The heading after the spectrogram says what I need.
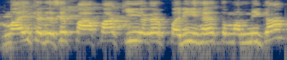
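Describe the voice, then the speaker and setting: High-voiced, shouting Indian English teacher. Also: male voice, little pitch movement, moderate pace, muffled recording, slight background noise. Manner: shouts drills, jokes with students. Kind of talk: classroom lesson with drills. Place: classroom with students.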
